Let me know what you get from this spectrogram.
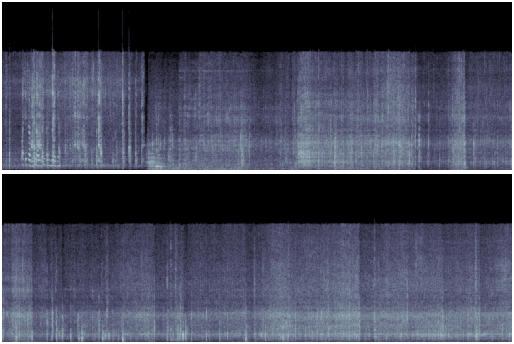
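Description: Food frying in hot oil in an aluminium wok, a steady sizzle that grows louder and denser about six seconds in, once wood ear fungus is frying with the spices, onion and greens. Frequent short clicks and scrapes run through it as the pan is stirred and tossed.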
